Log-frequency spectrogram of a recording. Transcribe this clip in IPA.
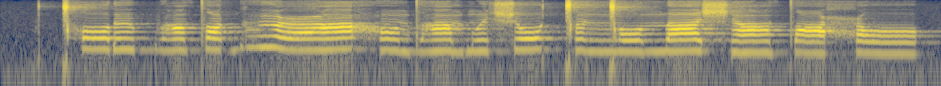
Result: ǀʰɔɾʏ bʱə̃tˤʏɡʱʏ ʕãhɔ̃dʱã bə̃ʃɔǀə̃ ŋ͡ǀɔna ʃã tˤaħɔ

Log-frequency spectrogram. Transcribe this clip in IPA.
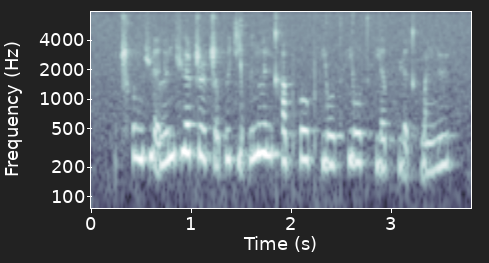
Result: ʈ͡ʂʰɤ˧˥ŋɕɥɛ̰˨˩ly˥n ɕɥɛ˥ʈ͡ʂɻ̩˧˥ʈ͡ʂɤ̰˨˩ py˥˩t͡ɕjɛ˩pi˥n ly˥nkʰɑ˨ʊ̯ pʰo˥˩ʊ̯ pʰjo˧˥ʊ̯t̪ʰjo˥˩ʊ̯ t̪ʰjɛ˧˥pʰɥɛ̰˨˩kʰwɑ˦ŋn̪y˥

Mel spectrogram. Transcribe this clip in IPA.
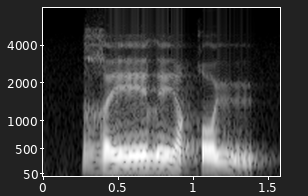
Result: ʁeːleːq wʉ

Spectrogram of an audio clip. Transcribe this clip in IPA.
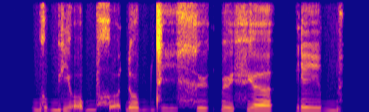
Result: ɡubjo̰bxo̰ ɗubdʱi̤ xyk͡py fʲə | ɾib

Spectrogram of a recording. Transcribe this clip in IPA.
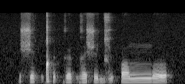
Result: ʃəǃʼəkə˞ ɡʌʃɔd͡ʑu ʔɔ mːo

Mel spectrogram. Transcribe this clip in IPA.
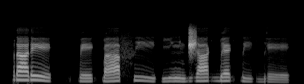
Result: ɾa˦ɾe˦˨ | k͡pe˨k͡pa˨˦ fi˦˨ | jĩ˨d͡ʒa˧ɡ͡bɛ˧ k͡pi˨ɡ͡be˨

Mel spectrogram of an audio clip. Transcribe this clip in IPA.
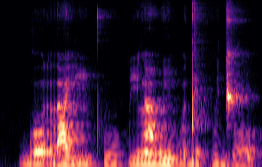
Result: ɡ͡boː˦ra˨˦jiː˦ pʰuː˨ k͡pi˦lã˦wĩ˦ ɓʊ˦de˨ kʷi˦d͡ʒoː˨

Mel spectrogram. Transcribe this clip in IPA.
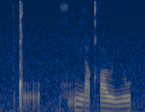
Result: ǃo̰ | xṵniɾæqʰu ɹiu̯

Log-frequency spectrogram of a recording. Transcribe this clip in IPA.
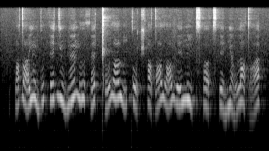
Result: pʌ˩˥dˤe˧˩˧ jõ˥˩ɡu˧˥he˧˥ dʲũ˧˩ɡɛ̃˧˥mɯ˩˧˩θɛ˩˧˩ ǁu˩˥ðˤi˧˥βi˩˥ ɡo˧˩t͡ʃʰʌ˧˩dˤo˧˥ ðˤʌ˩˥ ve˧˥nĩ˥˩ t͡sʰʌ˧˩ t͡sʰe˧˩nʲã˥˩lːa˥˩tˤa˩˥

